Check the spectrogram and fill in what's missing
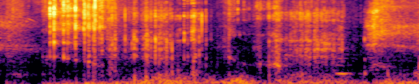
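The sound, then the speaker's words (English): Loud crunching and chewing of two Pringles potato crisps of a new flavor at once, a steady run of brittle snaps and munching with no talking over it. “You're going to have two crunch. At once with Pringles, but let's see if we can guess this new flavor.”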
